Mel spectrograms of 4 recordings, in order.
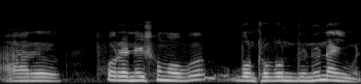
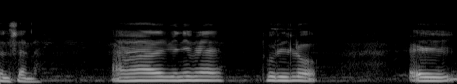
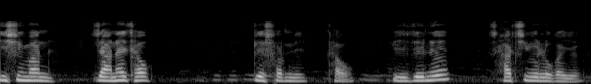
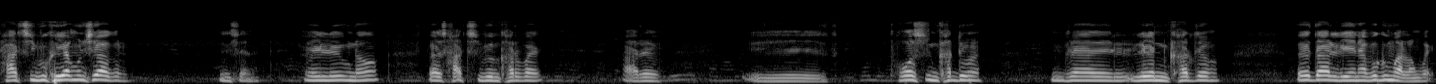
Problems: constant background noise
